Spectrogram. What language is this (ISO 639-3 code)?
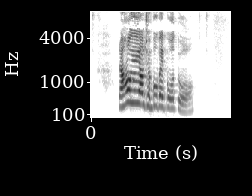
zho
